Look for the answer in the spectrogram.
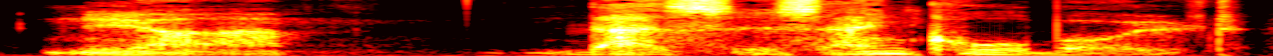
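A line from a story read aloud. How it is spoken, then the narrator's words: Quiet. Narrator (German): sagte Hagrid leise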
